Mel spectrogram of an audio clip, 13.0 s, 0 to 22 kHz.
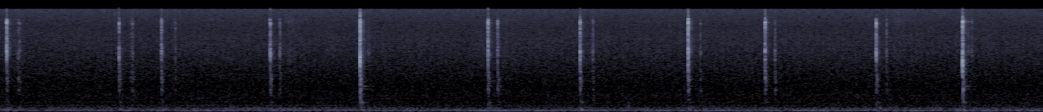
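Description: Slow, scattered key presses on an aged Esprit 125C terminal keyboard, about a dozen single clicks at irregular intervals as a login is typed. A faint steady low hum runs underneath.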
